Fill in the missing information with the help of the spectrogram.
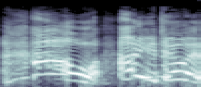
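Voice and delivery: high, drawn-out incredulous cry; baffled outburst. Acted. Reacting to a friend lost on a bus, baffled. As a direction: squeal it in mock disbelief.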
